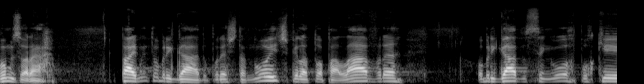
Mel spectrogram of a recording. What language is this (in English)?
Portuguese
